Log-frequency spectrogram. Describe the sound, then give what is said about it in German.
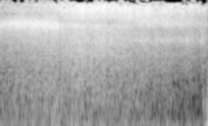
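A garden hose sprays water in a steady, unbroken hiss, watering the few remaining plants in a former fun swimming pool in Rotterdam now used to grow oyster mushrooms, bright and full across the whole clip with no pauses and no voices. “Der Gartenschlauch ist so ein bisschen das Einzige, was hier noch rauscht an Wasser.”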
